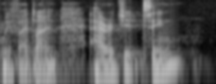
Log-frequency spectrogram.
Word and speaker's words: Arijit Singh: Arijit Singh? Yeah, no, that's not bad at all. Arijit Singh, yeah.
